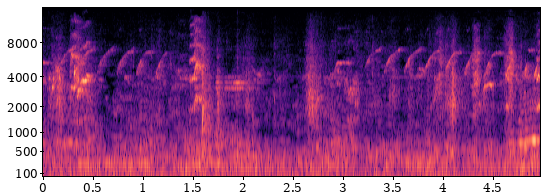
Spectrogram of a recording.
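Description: Caged canaries and other small pet birds at an open-air bird market, Feira do Cordeiro, fill the air with overlapping bright chirps and quick whistled trills, close and continuous over a busy background murmur.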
